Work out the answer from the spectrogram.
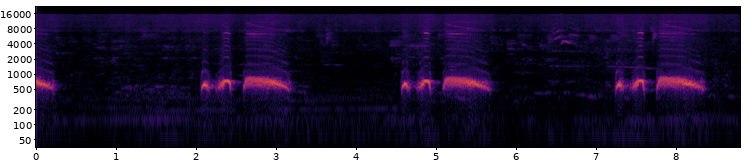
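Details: Spotted dove female calling for a male: repeated phrases, each two quick soft coos and a longer downward-sliding coo, spaced about two and a half seconds apart, with low background hum.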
